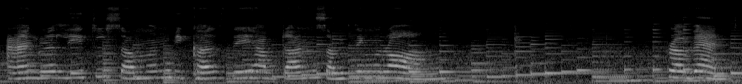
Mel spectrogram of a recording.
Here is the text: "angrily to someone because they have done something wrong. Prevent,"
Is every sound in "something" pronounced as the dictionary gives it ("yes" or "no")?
no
